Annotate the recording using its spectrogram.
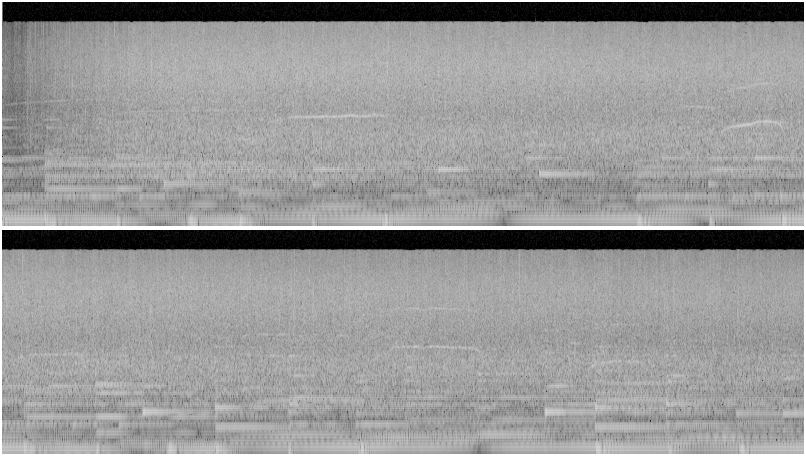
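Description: Instrumental passage of a live pop ballad: sustained chords over slowly changing bass notes, with a steady hiss-like wash that comes in at the start of the passage.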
